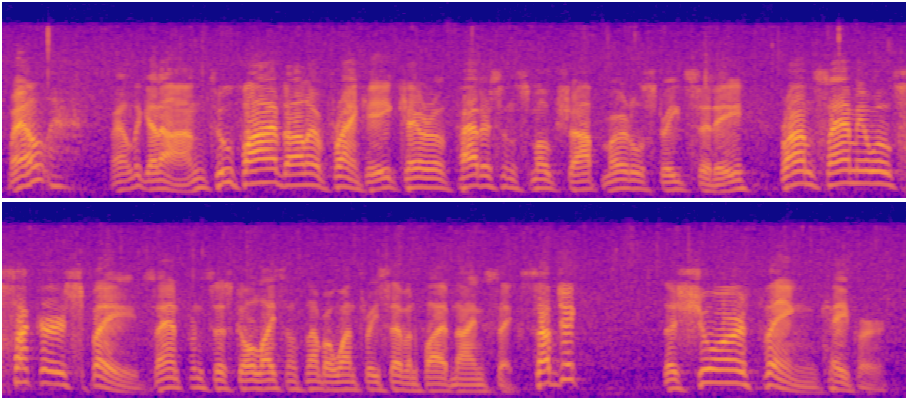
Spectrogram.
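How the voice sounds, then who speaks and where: A wisecracking American private eye from a 1940s radio drama, his pitch leaping about as he talks. He is glib, wry and mock-grandiose, heard through a dull vintage recording. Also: big pitch swings, measured pace. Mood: mock-formal dictation. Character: sharp-tongued, wisecracking male private detective.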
